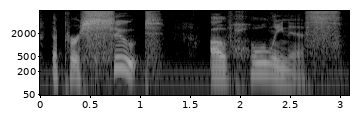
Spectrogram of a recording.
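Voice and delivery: "pursuit" set apart softly, then a pause; hushed, deliberate weight on "pursuit", lifting at its end; emphasis on pursuit. Real, not acted. Preacher underlining a key word for the congregation, emphasis on "pursuit". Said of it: "I want to emphasize that word".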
